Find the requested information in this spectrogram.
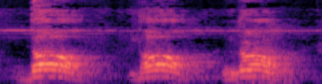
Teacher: तवर्ग का उच्चारण स्थान जो है दंत होता है। यानी जब भी हम त फ, द, ध, न का उच्चारण करेंगे तो हमारी जीभ जो है दांत को स्पर्श करेगी।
